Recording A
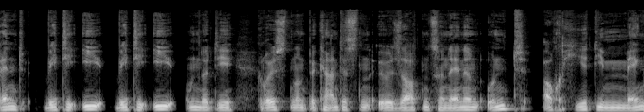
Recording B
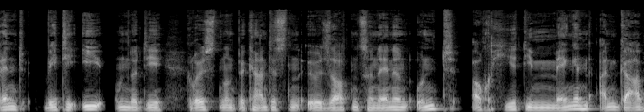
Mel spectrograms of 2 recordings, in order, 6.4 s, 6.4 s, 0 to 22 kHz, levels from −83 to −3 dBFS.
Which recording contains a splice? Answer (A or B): A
